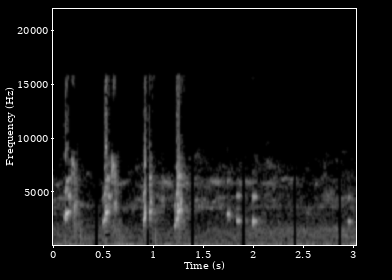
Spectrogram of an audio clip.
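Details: Bald eagle nest in Southwest Florida, with eaglet E23 being fed dinner by F23 and M15 on 13 January 2024, picked up by a nest camera: four sharp, bright chirps about every 0.4 seconds, then softer short notes.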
